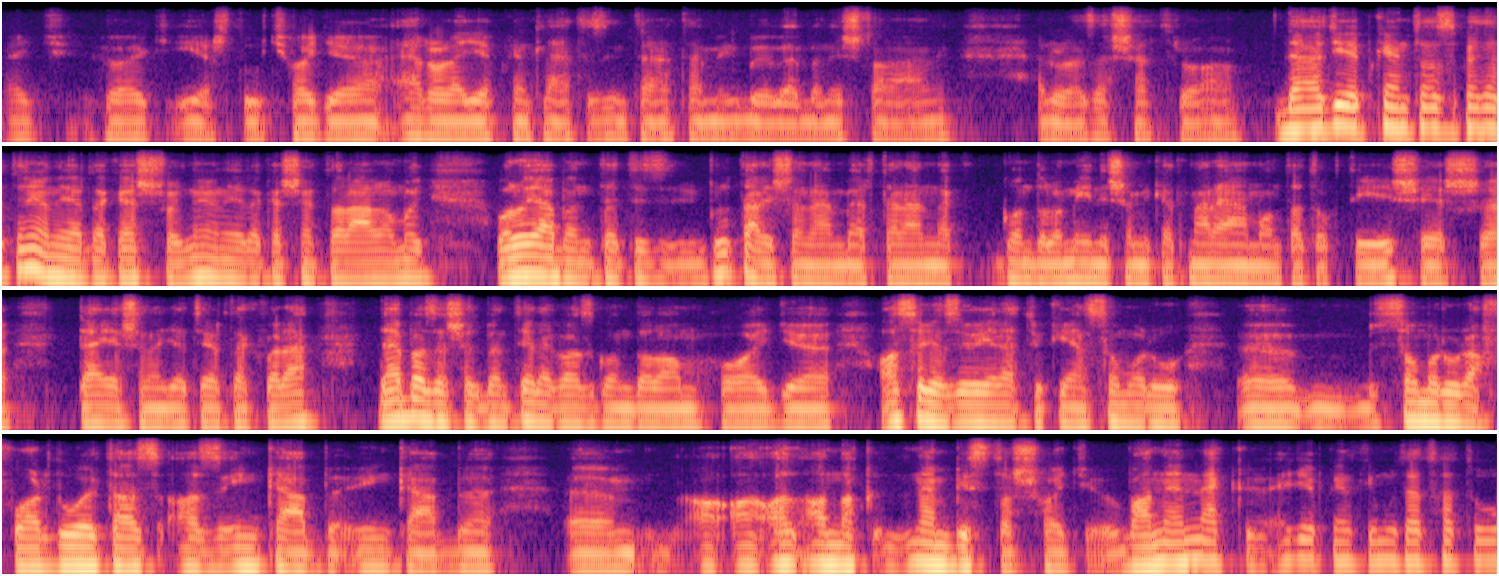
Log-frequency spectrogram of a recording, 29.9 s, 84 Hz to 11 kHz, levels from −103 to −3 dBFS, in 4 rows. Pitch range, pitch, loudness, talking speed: 90-110 Hz, 95 Hz, -21 LUFS, 150 wpm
